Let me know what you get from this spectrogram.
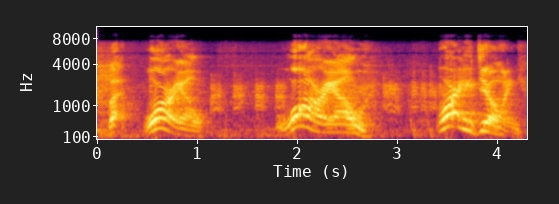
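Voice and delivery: loud, high calls of disbelief; incredulous yelling. Real, not acted. Player calling out Wario on screen, incredulous yell.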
